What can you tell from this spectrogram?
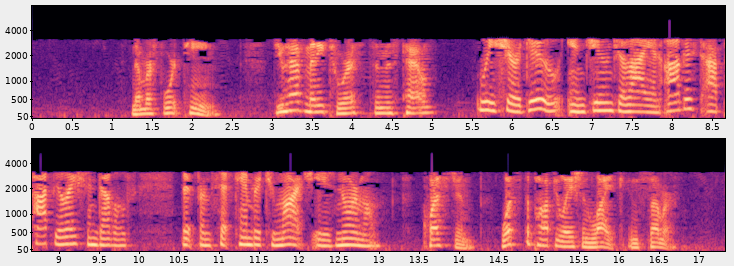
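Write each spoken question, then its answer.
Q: What's the population like in summer?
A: It doubles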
